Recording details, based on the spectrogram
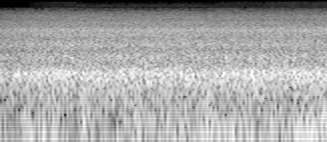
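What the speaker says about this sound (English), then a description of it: "Whoa, look at this waterfall!" Rushing water from a waterfall along the West Highland Way, a loud, steady broadband roar that fills the whole moment without any voices.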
